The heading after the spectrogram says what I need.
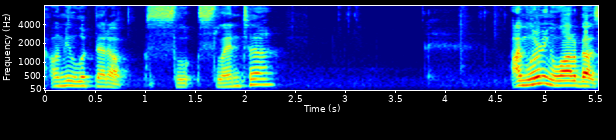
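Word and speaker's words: Sláinte: apparently there's a different pronunciation in Irish Gaelic, Scots Gaelic. Okay, slunta.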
